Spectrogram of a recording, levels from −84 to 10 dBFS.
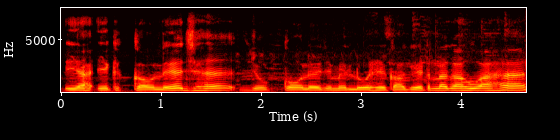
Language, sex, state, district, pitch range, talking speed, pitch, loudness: Hindi, male, Bihar, Jahanabad, 160-190 Hz, 165 wpm, 165 Hz, -21 LUFS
